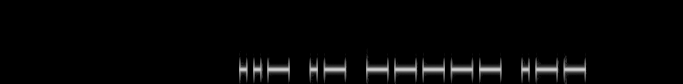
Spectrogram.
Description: Morse code, heard as a keyed tone, about 17 wpm, 700 Hz. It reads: UA0W
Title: DXCC-100 Call Signs - 4 Characters - Repeated 3x - 17wpm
